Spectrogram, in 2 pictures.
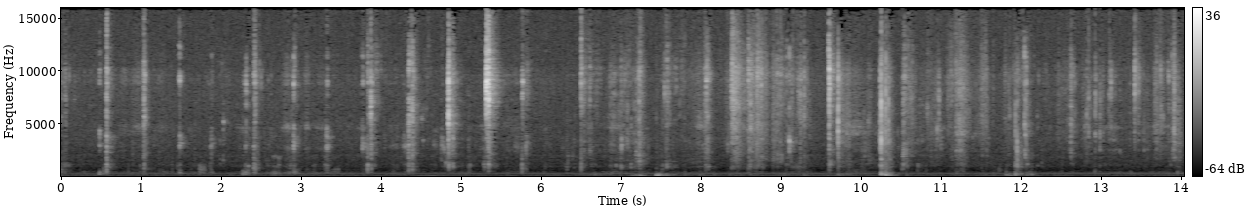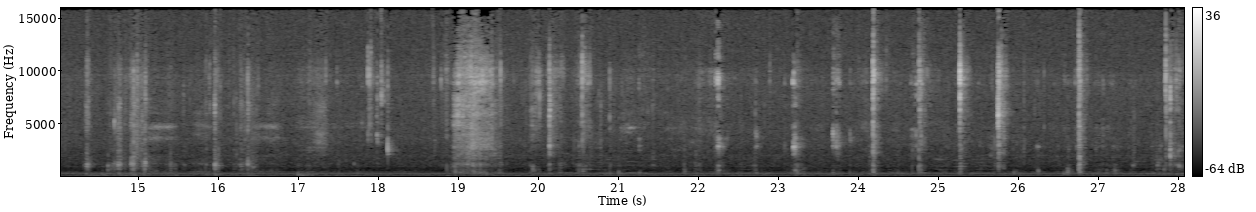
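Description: Close-miked chewing of tandoori chicken, seekh kebab and naan: wet mouth clicks and smacks, several a second, over a faint steady hum.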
